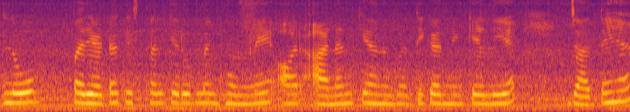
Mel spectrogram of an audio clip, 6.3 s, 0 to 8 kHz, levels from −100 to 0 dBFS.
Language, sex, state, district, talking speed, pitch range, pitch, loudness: Hindi, female, Chhattisgarh, Raipur, 150 wpm, 235-260 Hz, 245 Hz, -17 LUFS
